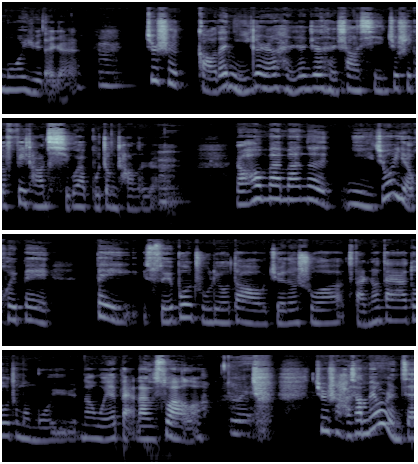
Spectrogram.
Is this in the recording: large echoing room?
no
